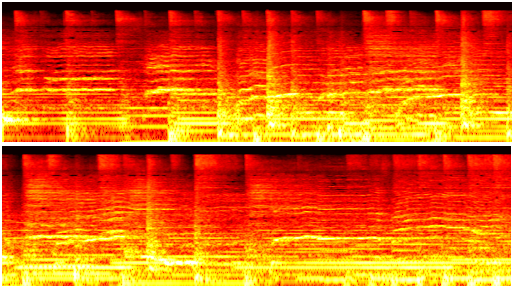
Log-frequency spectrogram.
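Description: Live gospel praise singing: a lead singer with women's backing vocals, over band accompaniment with sustained bass and a steady drum beat.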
